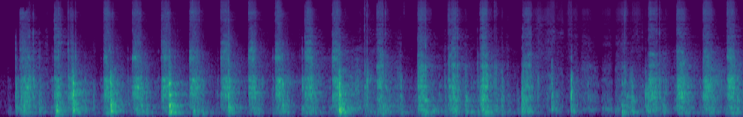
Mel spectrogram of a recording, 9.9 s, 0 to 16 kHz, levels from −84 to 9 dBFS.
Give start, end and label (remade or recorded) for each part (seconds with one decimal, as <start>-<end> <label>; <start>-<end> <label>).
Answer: 0.0-9.9 remade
